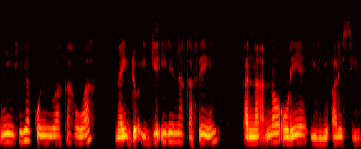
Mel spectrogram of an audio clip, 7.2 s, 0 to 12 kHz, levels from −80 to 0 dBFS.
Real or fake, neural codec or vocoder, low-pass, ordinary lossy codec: real; none; 7.2 kHz; none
